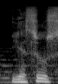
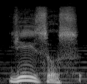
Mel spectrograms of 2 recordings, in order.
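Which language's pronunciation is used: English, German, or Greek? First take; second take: Greek; German. First: The name is pronounced the Greek way. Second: The name is pronounced the German way. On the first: "en griego" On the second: "en alemán"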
